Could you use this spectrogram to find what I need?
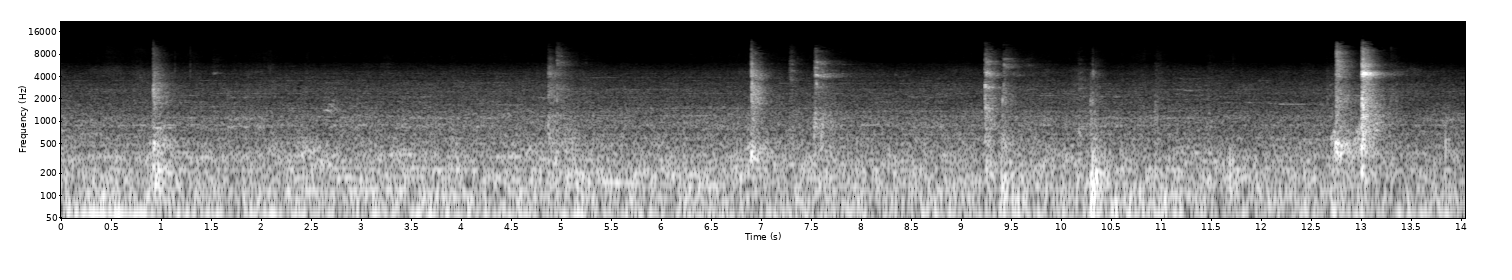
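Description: A golf club strikes a ball off a hitting mat.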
